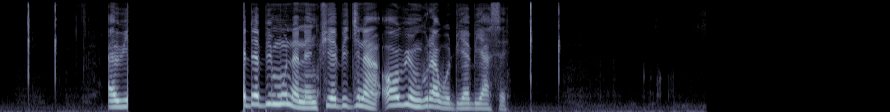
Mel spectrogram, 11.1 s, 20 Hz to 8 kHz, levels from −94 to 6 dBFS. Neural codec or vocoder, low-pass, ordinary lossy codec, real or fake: none; 7.2 kHz; none; real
